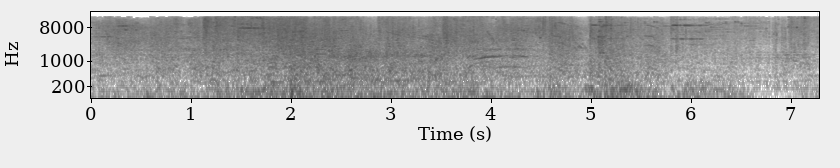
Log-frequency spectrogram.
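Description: Game spell effects burst and crackle during a fight.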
